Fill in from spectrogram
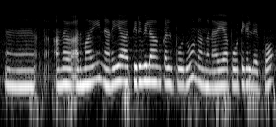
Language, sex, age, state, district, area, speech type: Tamil, female, 30-45, Tamil Nadu, Erode, rural, spontaneous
